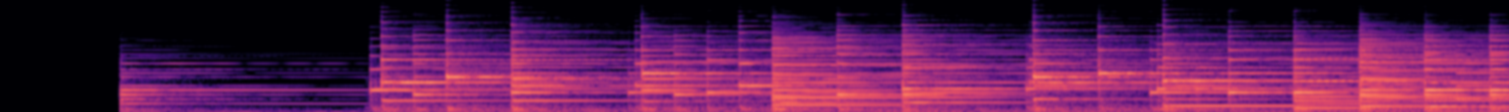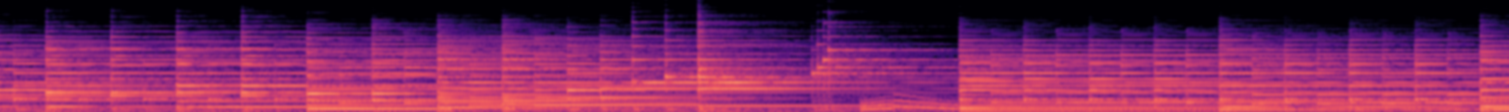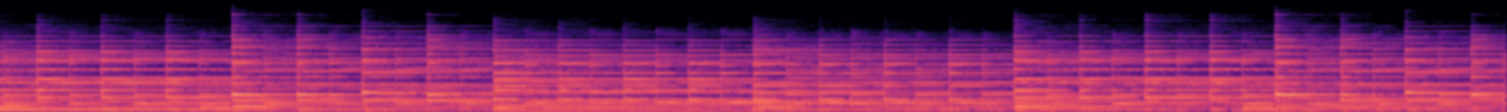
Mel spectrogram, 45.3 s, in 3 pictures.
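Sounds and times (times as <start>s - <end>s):
piano piece in female key: 1.2s - 45.2s.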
